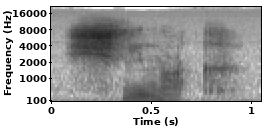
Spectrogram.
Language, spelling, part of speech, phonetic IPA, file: Polish, ślimak, noun, [ˈɕlʲĩmak], Pl-ślimak.ogg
